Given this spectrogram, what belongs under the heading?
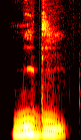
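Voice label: "midi", French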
